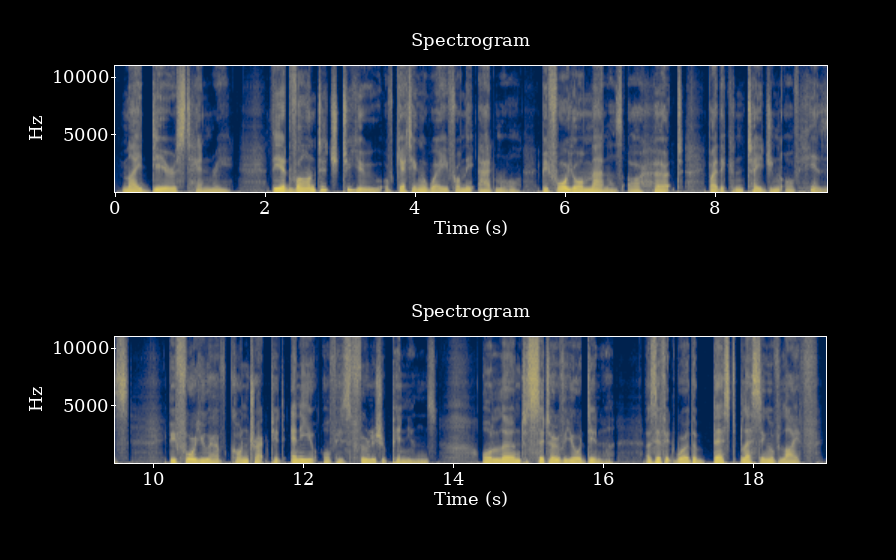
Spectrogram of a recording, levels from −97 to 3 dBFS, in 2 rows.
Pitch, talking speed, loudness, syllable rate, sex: 130 Hz, 150 wpm, -20 LUFS, 4.9 syllables/s, female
